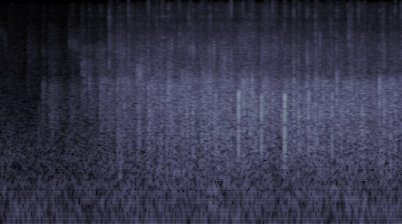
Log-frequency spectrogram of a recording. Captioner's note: audience applauds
